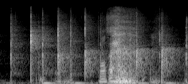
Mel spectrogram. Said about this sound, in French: On peut applaudir. Applaudissons avec vos mains, allez-y.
